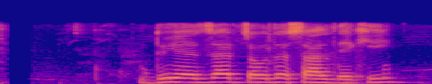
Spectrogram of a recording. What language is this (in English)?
Nepali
